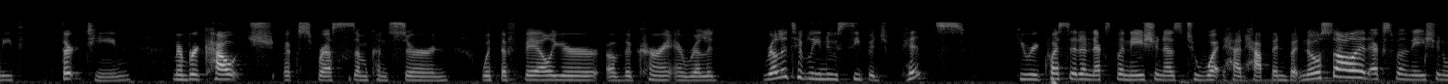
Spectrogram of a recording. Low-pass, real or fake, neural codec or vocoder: 7.2 kHz; real; none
